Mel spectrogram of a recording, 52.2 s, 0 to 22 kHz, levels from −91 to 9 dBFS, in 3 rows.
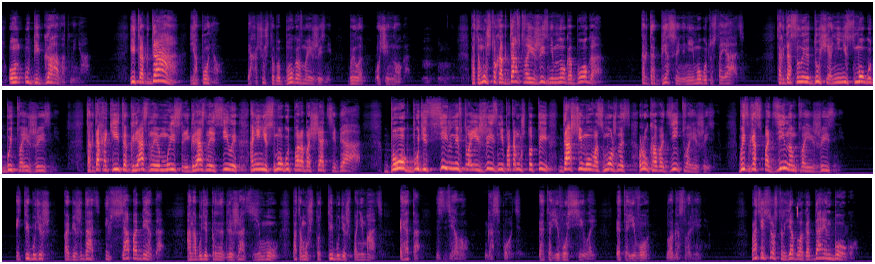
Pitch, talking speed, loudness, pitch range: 195 Hz, 120 wpm, -26 LUFS, 155-230 Hz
